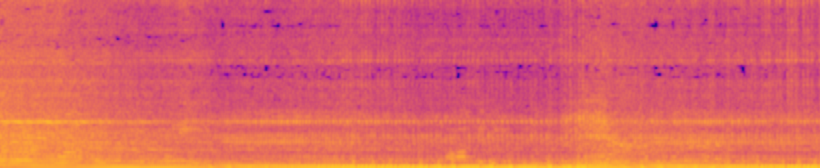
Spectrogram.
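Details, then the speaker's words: Yamaha RX-King two-stroke, bought used with a very rough engine, rebored block and rod checked; on test it runs smoother with a dry rattling knock: piston slap, piston still loose, possibly too-loose bore; piston to be boiled in oil. "Ya, dari suara sudah cukup halus, tapi masih ada gejala piston itu masih longgar."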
